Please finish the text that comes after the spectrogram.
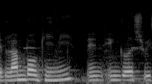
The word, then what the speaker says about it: Lamborghini: Italian and and German in Germany we say Lamborghini in English we say Lamborghini in Sweden we say Lamborghini in Spanish we say Lamborghini in Italian we say Lamborghini and in French we say Lamborghini very similar I think that's the beginning is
